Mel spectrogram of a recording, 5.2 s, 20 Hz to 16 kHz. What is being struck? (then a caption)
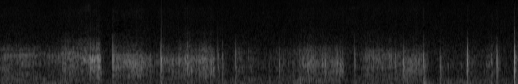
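Cardboard-covered spiral-bound book. Long nails scratch and tap the cardboard cover of a spiral-bound hardcover cookbook. A soft, steady scratching centered near 1 kHz is punctuated by thirteen short, dry taps that die away almost instantly. The sound stays quiet, with little low end and only faint high brightness.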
